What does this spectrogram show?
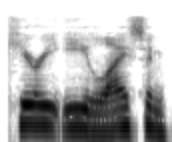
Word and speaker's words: Kyrie eleison: In ecclesiastical Latin a variety of pronunciations are used, the Italianate Kyrie eleison Christe eleison having been proposed as a standard.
